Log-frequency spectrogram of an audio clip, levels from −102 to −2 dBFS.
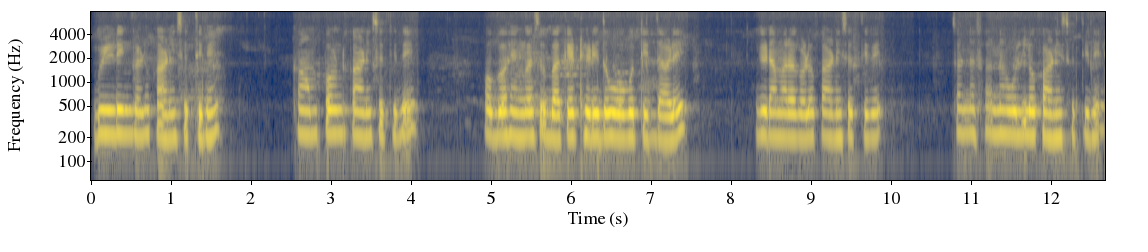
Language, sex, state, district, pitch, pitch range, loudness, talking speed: Kannada, female, Karnataka, Belgaum, 210 Hz, 205-220 Hz, -16 LUFS, 80 wpm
